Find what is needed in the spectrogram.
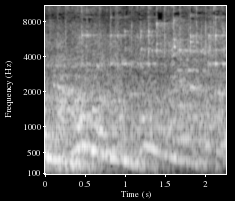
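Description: Eerie gliding tones from the concert PA, theremin-like, each rising briefly and then sliding down in pitch, repeating about every half second over the crowd's noise in the darkened arena.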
